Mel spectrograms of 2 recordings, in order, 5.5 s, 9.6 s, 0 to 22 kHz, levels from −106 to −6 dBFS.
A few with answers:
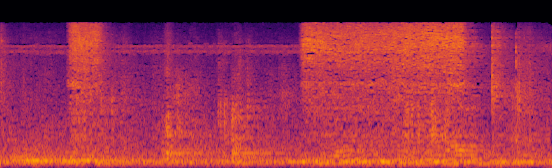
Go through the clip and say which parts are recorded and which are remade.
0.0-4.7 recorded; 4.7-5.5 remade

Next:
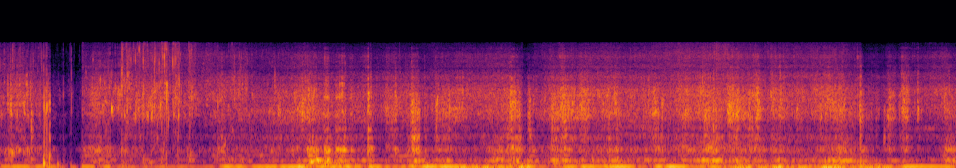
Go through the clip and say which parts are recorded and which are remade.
0.0-4.6 recorded; 4.6-5.3 remade; 5.3-7.2 recorded; 7.2-9.0 remade; 9.0-9.6 recorded

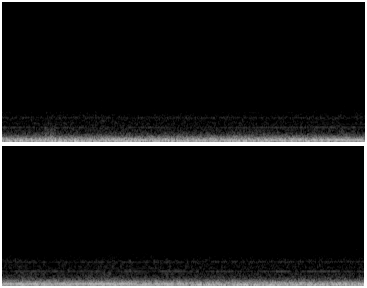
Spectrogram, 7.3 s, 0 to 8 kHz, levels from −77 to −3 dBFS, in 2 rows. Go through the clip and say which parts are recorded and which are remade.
0.0-3.1 recorded; 3.1-5.5 remade; 5.5-7.3 recorded

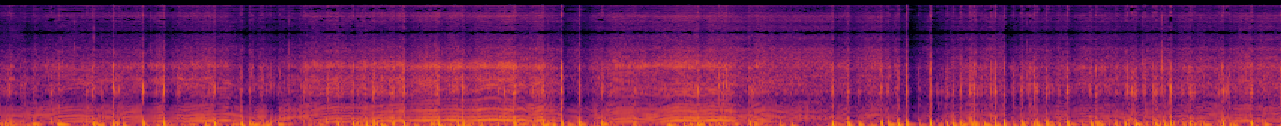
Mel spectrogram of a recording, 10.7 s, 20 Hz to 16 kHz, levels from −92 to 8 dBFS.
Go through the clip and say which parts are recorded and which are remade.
0.0-0.8 recorded; 0.8-1.8 remade; 1.8-3.0 recorded; 3.0-4.0 remade; 4.0-6.0 recorded; 6.0-7.4 remade; 7.4-10.7 recorded

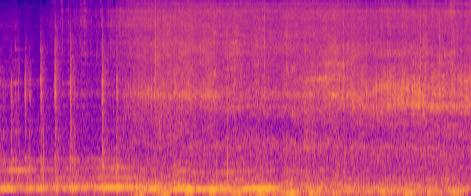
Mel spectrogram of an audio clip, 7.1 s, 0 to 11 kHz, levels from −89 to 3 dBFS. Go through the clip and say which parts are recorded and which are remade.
0.0-2.0 recorded; 2.0-3.2 remade; 3.2-4.2 recorded; 4.2-6.1 remade; 6.1-7.1 recorded

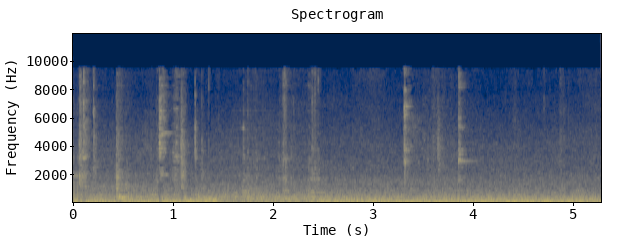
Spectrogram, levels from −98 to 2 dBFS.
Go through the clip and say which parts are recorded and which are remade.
0.0-1.6 recorded; 1.6-2.0 remade; 2.0-5.3 recorded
